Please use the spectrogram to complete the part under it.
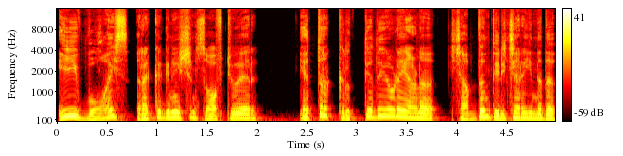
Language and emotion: Malayalam, surprised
